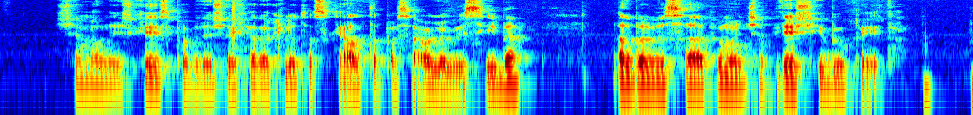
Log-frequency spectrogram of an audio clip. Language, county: Lithuanian, Vilnius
